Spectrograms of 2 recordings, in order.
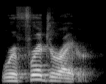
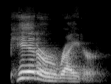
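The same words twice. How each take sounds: First: Said in the usual way. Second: Refrigerator turned into "Piterator"; sister's mispronunciation. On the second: Retold or imitated. Telling y'all how my sister said refrigerator, mispronounced as "Piterator". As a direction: say "Piterator", starting with "pit" in place of "refridge". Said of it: "Y'all, my sister said".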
